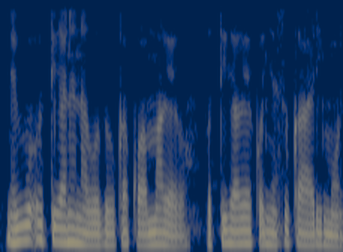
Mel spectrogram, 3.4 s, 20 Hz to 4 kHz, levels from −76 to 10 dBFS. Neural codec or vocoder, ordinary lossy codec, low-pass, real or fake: none; none; 3.6 kHz; real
